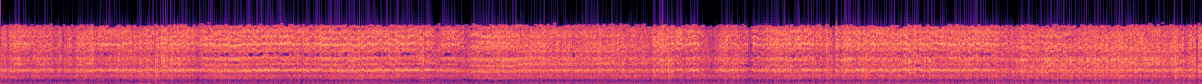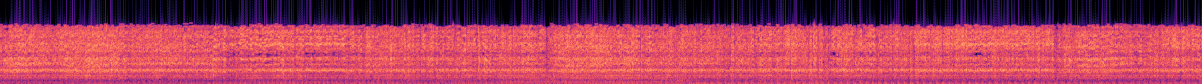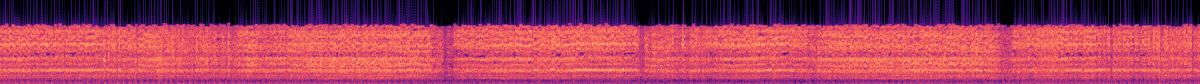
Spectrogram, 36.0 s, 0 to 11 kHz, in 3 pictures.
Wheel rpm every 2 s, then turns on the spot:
230, 230, 230, 240, 230, 220, 220, 230, 230, 230, 230, 230, 220, 220, 220, 230, 220, 220.
none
